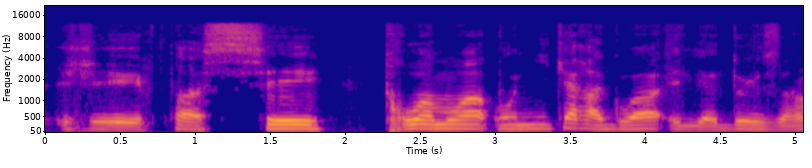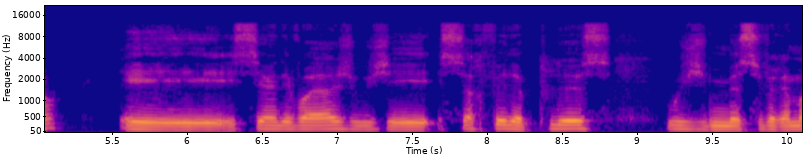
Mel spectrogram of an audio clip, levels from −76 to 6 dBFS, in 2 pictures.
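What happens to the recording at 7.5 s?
Nothing goes wrong at 7.5 s: the speech carries on intact through that moment, with no dropout, click, distortion or other fault to be heard.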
